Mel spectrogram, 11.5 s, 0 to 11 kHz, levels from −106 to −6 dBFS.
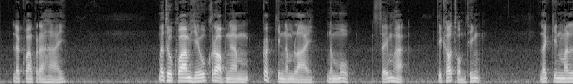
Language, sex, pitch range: Thai, male, 100-115 Hz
